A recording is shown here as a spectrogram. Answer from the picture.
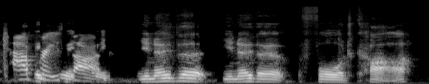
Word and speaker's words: Capri Sun: It's Capri Sun. Capri Sun.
